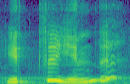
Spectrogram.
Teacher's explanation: நாவின் நுனி மேல்வாய் பல்லின் அடியில் பிறக்கிறது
